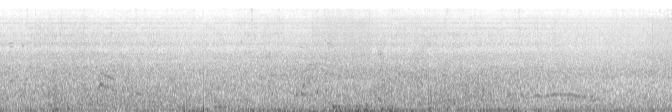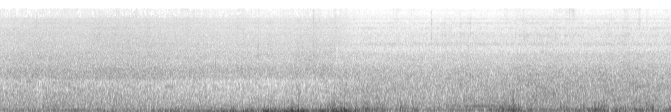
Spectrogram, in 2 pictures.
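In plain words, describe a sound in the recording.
Small waves wash gently onto a sandy beach in the distance.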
